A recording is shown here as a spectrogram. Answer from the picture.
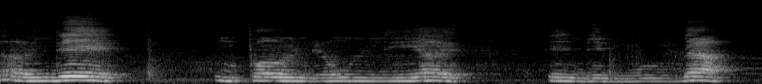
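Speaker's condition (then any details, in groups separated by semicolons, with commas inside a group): Cerebral palsy; speech sometimes hard for others to understand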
